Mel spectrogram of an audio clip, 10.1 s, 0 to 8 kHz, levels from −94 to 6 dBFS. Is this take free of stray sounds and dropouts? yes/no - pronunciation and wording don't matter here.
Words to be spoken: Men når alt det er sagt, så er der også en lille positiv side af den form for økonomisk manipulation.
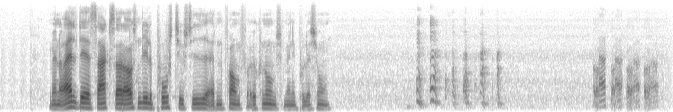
no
